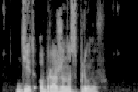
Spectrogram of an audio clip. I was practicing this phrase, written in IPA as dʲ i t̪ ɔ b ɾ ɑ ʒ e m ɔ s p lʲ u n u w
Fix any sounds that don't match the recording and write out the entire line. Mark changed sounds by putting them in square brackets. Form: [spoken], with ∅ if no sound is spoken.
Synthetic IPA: dʲ i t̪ ɔ b ɾ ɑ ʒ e [n] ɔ s p lʲ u n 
